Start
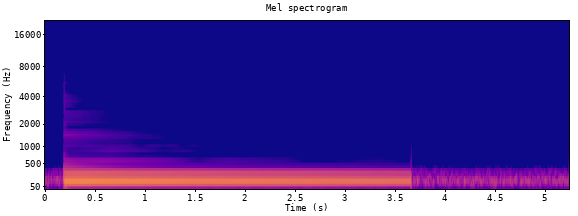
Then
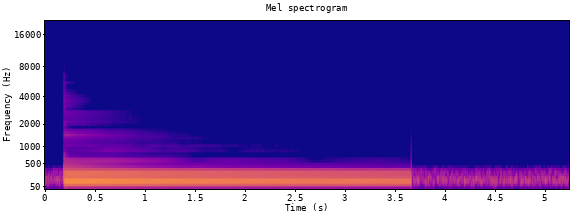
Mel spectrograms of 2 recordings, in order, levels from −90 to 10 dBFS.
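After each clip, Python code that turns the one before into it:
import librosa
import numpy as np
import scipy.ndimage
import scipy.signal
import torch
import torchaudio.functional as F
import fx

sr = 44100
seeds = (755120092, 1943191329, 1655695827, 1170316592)

y = scipy.signal.sosfilt(scipy.signal.bessel(2, 210.0, 'highpass', norm='mag', fs=sr, output='sos'), x)
y = y * 10.0 ** (8.0 / 20.0)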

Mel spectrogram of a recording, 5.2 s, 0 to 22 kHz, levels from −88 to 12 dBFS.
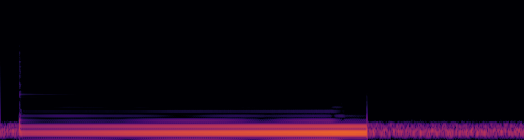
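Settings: y = fx.over_compress(x, sr, threshold_db=-30.0, ratio=-0.5)
y = y * 10.0 ** (-1.0 / 20.0)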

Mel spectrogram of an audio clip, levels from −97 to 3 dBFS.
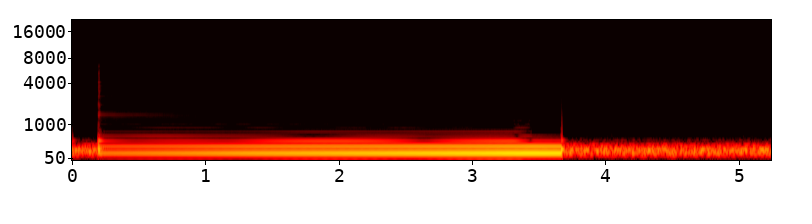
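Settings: y = fx.small_body(x, sr, hz=(230.0, 450.0), ring_ms=75, db=15)
y = y * 10.0 ** (-7.0 / 20.0)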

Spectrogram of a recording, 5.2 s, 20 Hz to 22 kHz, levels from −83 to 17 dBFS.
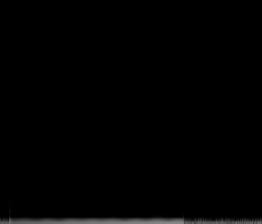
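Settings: y = fx.wow_flutter(x, sr, seeds[0], rate_hz=2.1, depth_cents=120.0)
y = y * 10.0 ** (-1.5 / 20.0)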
